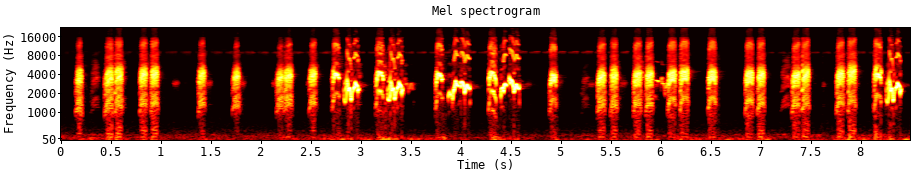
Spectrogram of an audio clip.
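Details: Sooty-headed bulbul chattering steadily, used as a lure and training master: continuous rapid, sharp chips with occasional bubbly, warbling phrases, plus a faint constant high tone and low background rumble.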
